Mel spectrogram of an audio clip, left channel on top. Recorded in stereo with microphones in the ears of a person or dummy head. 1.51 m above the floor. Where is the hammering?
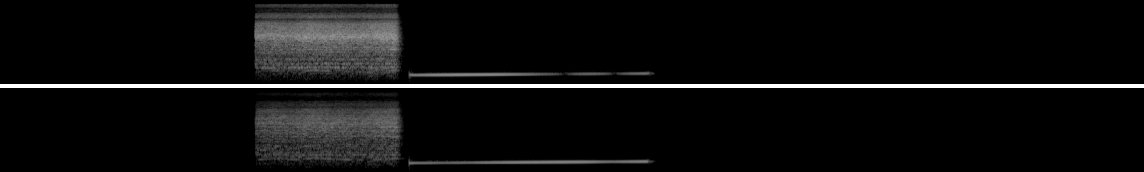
40° left (ahead or behind), 1.1 m.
